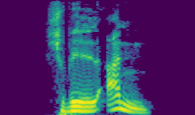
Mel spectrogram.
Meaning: singular imperative of anschwellen
- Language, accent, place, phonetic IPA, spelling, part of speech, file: German, Germany, Berlin, [ˌʃvɪl ˈan], schwill an, verb, De-schwill an.ogg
